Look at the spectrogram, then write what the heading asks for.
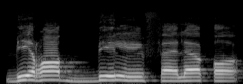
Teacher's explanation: অকফ করলে কব সাকিন তখন কলকলা হবে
